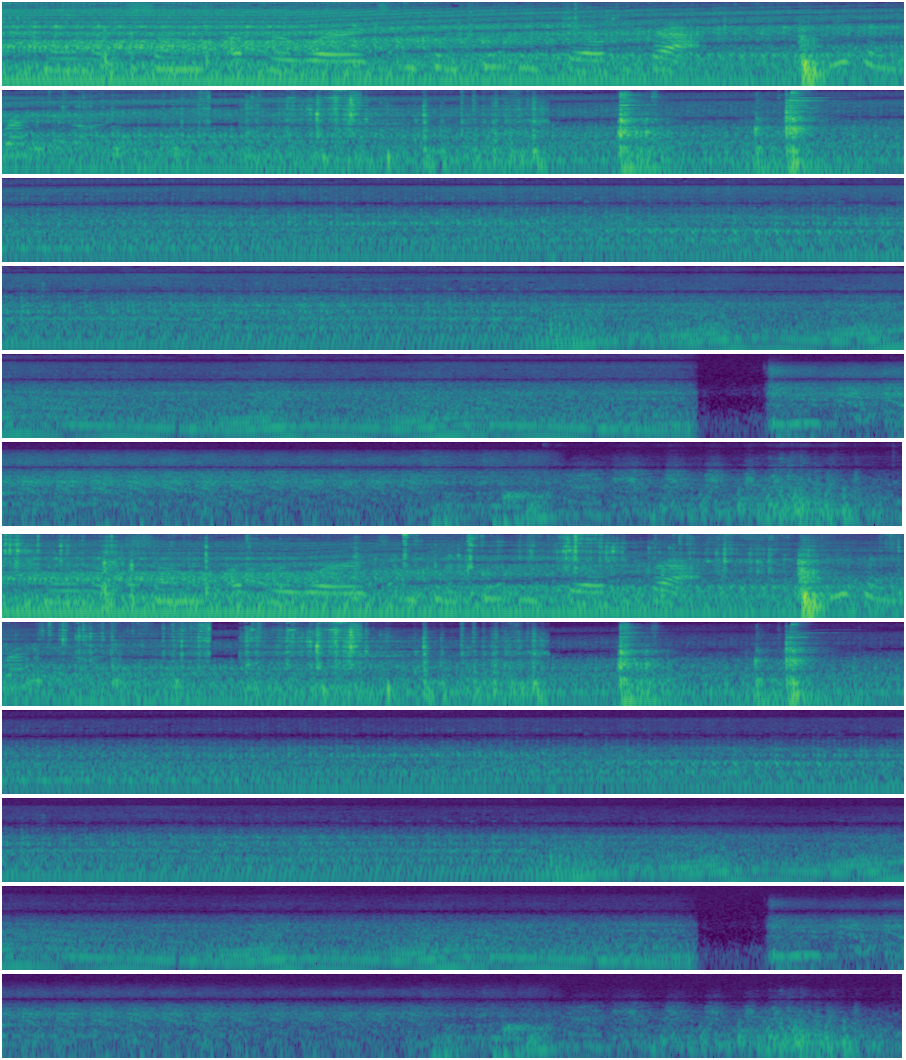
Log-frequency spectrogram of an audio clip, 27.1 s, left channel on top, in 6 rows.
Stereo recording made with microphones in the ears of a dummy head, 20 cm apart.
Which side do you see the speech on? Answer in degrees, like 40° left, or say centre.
40° left.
